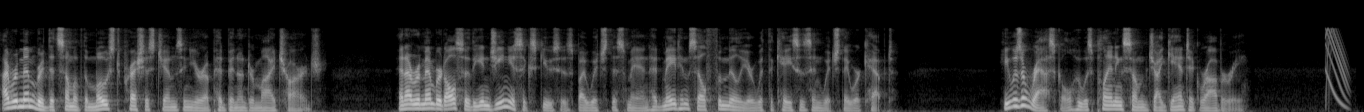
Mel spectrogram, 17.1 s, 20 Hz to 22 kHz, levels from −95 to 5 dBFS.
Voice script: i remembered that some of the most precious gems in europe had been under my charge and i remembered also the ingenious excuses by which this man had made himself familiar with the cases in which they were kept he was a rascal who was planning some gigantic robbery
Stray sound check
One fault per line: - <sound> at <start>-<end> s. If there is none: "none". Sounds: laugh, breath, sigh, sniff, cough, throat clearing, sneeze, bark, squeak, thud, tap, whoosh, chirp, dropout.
- chirp at 16.6-16.9 s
